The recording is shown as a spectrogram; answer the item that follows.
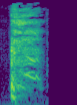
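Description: A single brief throat clearing, one short rough rasp that rises sharply and cuts off within half a second, followed by silence.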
